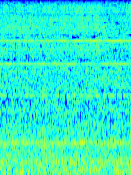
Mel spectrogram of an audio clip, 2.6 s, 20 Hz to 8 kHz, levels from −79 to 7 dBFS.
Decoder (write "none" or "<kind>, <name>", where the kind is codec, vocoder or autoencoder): none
